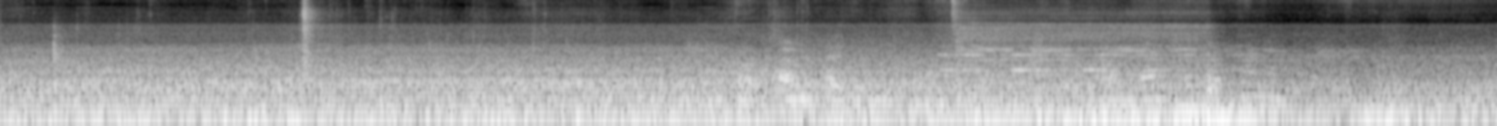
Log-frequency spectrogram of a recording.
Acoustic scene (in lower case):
subway train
